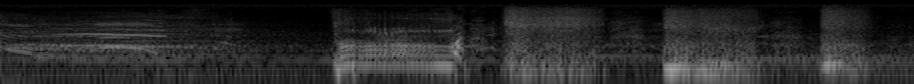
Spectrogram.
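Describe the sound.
A voice imitates loud snoring: a drawn-out groaning sound followed by three harsh, rasping snorts about a second apart, forceful.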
